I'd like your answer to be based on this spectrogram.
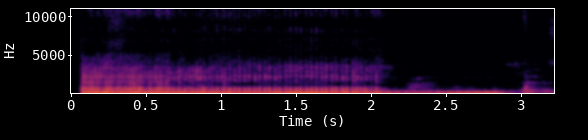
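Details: Bulldog snoring: a loud, low, rattling snore that fills most of the clip, then fades; heavy snoring.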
